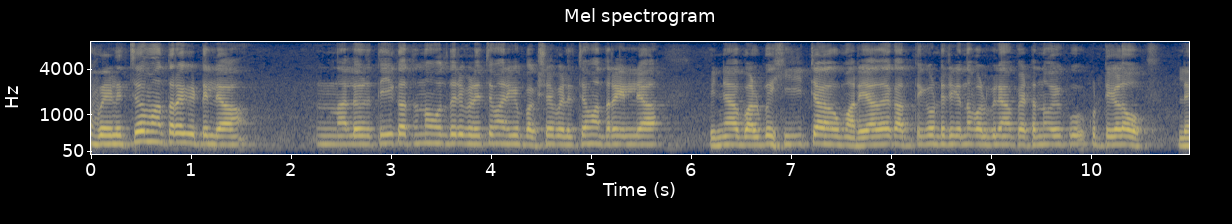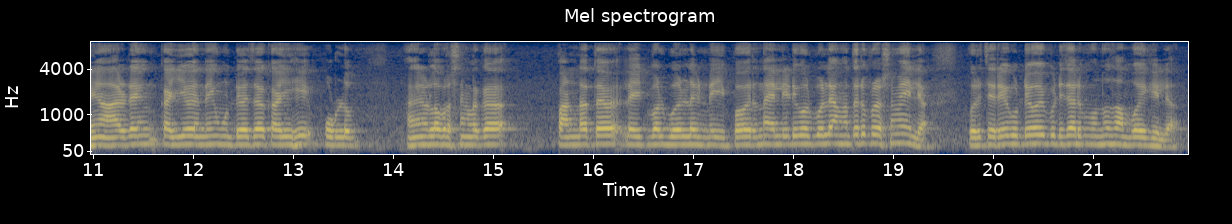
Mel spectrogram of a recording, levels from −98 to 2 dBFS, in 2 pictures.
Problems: none marked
